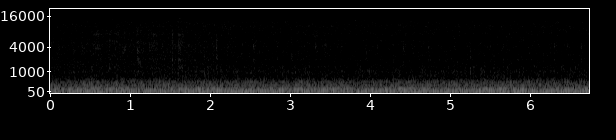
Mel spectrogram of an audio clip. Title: 2005 Cadillac CTS 2.8L ROUGH IDLE MISFIRING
